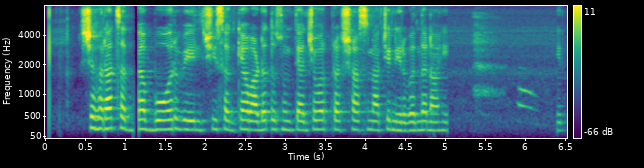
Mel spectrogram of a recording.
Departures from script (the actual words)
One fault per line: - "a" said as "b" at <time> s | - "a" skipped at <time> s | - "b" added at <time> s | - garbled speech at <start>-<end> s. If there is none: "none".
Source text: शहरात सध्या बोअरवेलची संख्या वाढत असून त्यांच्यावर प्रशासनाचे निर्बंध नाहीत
none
